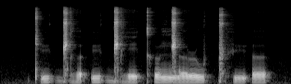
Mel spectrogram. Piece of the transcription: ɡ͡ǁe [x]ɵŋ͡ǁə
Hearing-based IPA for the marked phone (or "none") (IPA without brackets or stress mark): kʰ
